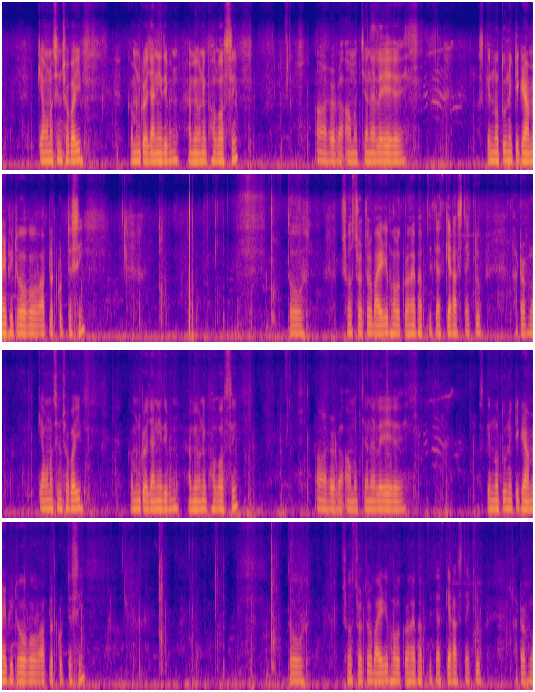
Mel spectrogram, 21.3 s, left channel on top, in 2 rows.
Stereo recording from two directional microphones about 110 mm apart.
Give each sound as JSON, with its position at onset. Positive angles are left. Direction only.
{"t": 0.7, "sound": "speech", "side_deg": 0}
{"t": 5.9, "sound": "a sound", "side_deg": -35}
{"t": 6.7, "sound": "speech", "side_deg": -10}
{"t": 7.3, "sound": "speech", "side_deg": 0}
{"t": 9.5, "sound": "speech", "side_deg": 5}
{"t": 13.0, "sound": "biting", "side_deg": 0}
{"t": 15.4, "sound": "a sound", "side_deg": 10}
{"t": 16.3, "sound": "speech", "side_deg": -5}
{"t": 20.6, "sound": "a sound", "side_deg": 5}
